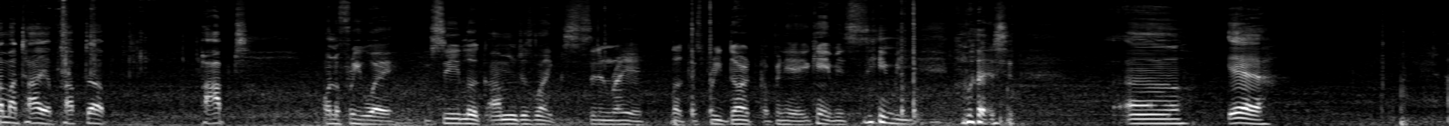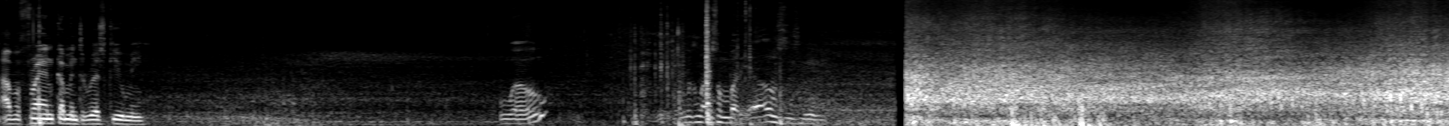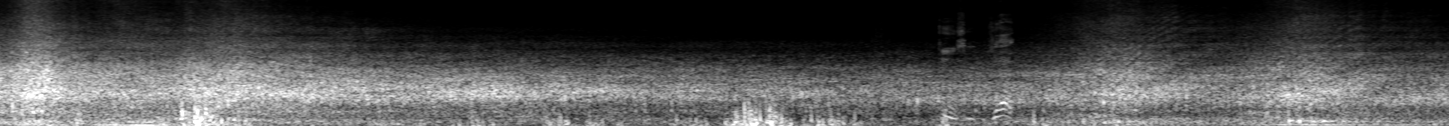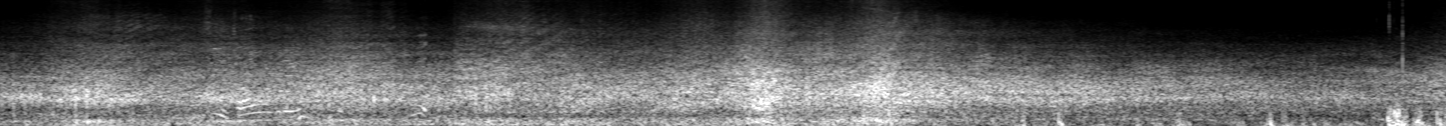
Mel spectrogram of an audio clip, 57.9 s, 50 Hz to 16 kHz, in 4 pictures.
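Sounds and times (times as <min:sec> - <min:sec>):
vehicles passing close: 0:00.0 - 0:57.9
freeway traffic rushing past: 0:12.0 - 0:20.8, 0:21.4 - 0:57.9.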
